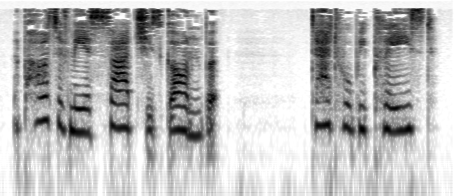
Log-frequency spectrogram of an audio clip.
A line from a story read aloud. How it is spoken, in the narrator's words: I murmur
